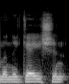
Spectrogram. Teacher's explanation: the stress on the negation always in english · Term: stress of negation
